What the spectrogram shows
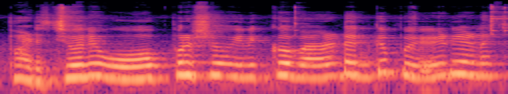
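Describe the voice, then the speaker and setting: Woman voicing a complaining older stepmother with a Malappuram Malayalam accent, pitched high and whining. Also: steady tone, fairly quick, a little mellow, slight background noise, lightly acted. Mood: whining, pained. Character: wailing older woman, sharp-tongued stepmother with broken leg.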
